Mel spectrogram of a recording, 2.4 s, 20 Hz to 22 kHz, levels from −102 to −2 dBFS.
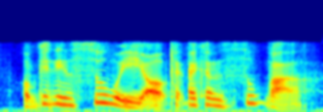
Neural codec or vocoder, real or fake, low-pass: autoencoder, 22.05 kHz, a latent of 192 numbers a frame, VITS, trained on many speakers; fake; 5.4 kHz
